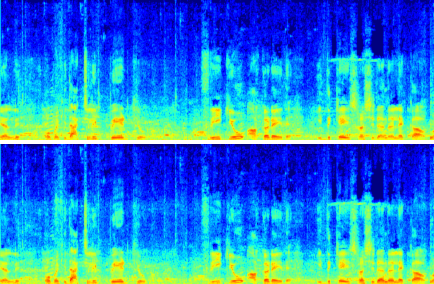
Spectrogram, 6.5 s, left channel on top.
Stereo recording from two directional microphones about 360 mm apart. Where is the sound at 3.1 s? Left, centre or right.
Centre.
